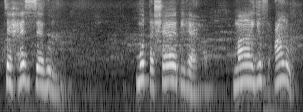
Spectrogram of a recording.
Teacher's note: Bunyi huruf jim, shin, ya keluar dari tengah lidah, bertemu menepati langit-langit atas.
